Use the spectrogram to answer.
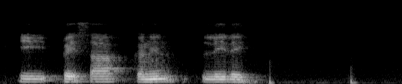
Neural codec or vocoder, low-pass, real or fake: codec, 16 kHz, 0.4 kbps, LongCat-Audio-Codec; 7.2 kHz; fake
